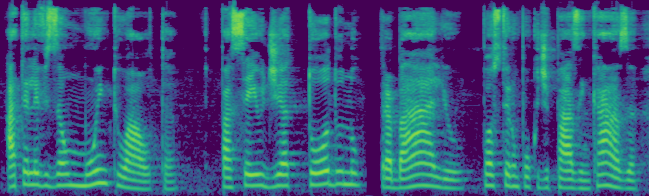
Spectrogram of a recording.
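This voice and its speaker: A woman's voice: mid-range voice, normal speed, darkish tone, close to an everyday voice. A woman narrator voicing an irritable, tired husband in a short curt complaint. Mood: irritated. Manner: curt, grumbling.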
